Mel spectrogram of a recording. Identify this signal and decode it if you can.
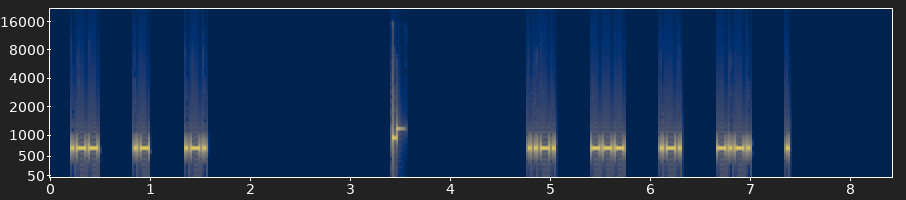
Morse code, heard as a keyed tone, about 40 wpm, spaced as for 19 wpm, 700 Hz. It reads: WAR FORCE
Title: 4x Character Spacing - Top 500 Words - 40wpm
